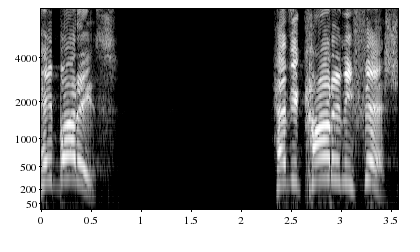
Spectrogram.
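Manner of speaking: mock teasing, sarcastic call, high and loud. Retelling Jesus calling to the disciples from the shore: imitating Jesus sarcastically. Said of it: "think about how sarcastic this is".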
